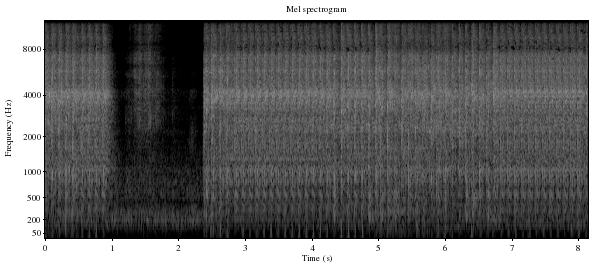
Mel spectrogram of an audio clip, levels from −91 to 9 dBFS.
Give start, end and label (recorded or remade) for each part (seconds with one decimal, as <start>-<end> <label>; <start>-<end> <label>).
0.0-0.5 remade; 0.5-1.0 recorded; 1.0-2.8 remade; 2.8-5.0 recorded; 5.0-6.1 remade; 6.1-8.2 recorded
